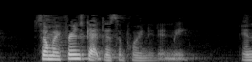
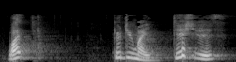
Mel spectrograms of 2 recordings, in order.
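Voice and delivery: high, louder disbelieving repeat; incredulous echo; 6 semitones higher, 5 dB louder than usual. Retold or imitated. Woman echoing God's odd command, incredulous and louder. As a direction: throw the words back in disbelief.

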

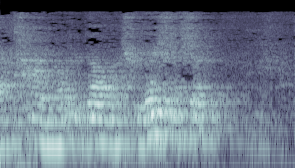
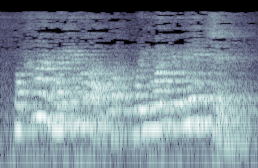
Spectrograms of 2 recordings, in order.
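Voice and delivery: higher, fast, pushing him for an answer; eager coaxing; 7 semitones higher, 4 dB louder, faster than usual. Retold or imitated. Wife coaxing her husband, eager and fast. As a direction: coax him eagerly, quick and high.

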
